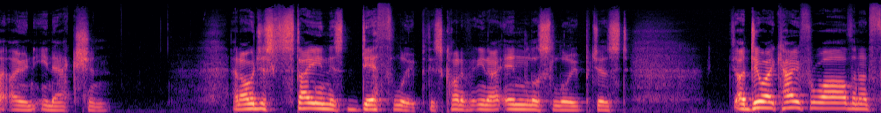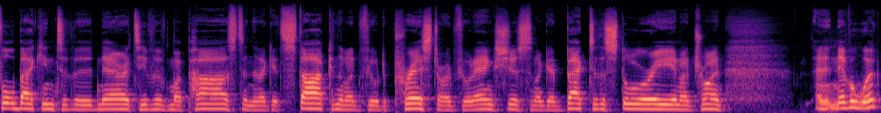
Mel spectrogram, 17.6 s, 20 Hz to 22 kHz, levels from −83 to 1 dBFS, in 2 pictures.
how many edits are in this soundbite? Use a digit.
0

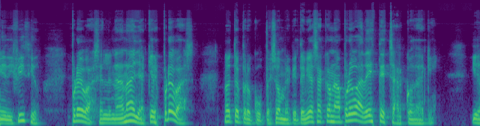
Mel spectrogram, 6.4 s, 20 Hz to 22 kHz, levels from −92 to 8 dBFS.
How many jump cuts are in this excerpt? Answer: 1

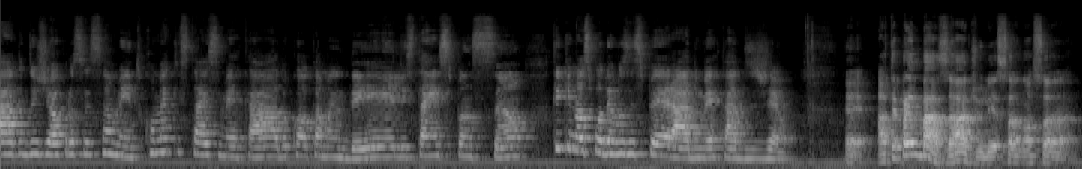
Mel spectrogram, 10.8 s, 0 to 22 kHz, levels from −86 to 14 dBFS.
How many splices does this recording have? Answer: 0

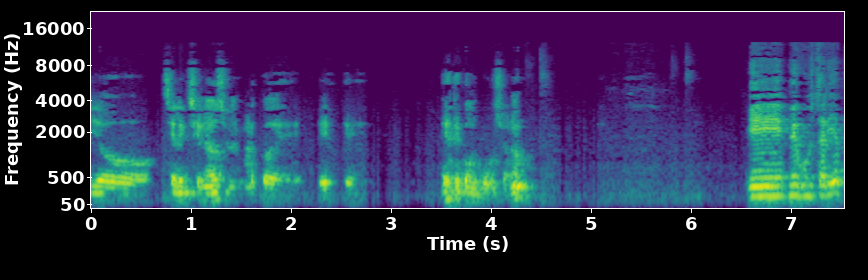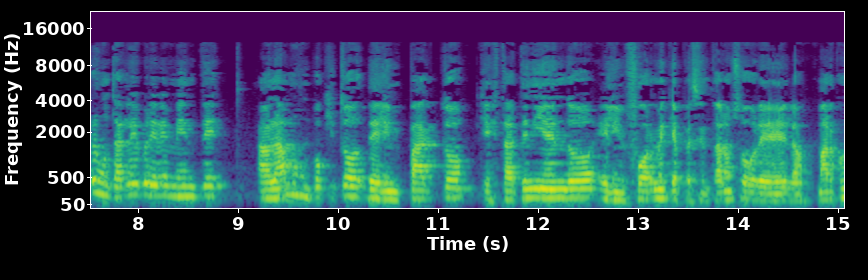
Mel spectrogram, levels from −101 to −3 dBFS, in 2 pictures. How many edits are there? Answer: 1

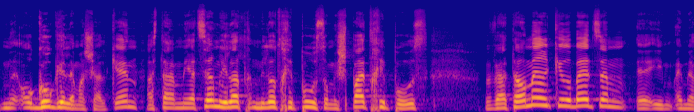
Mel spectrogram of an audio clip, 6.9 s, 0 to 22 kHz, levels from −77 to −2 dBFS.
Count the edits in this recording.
1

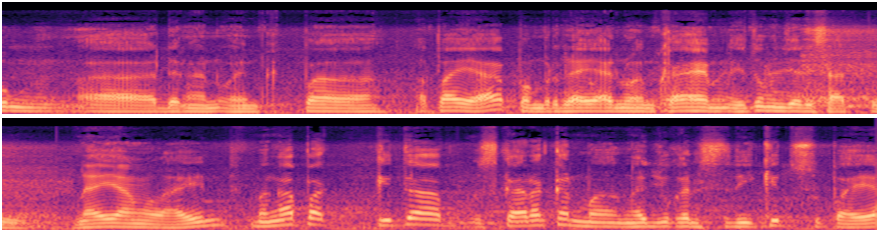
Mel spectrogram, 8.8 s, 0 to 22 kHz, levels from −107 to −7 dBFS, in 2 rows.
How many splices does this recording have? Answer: 1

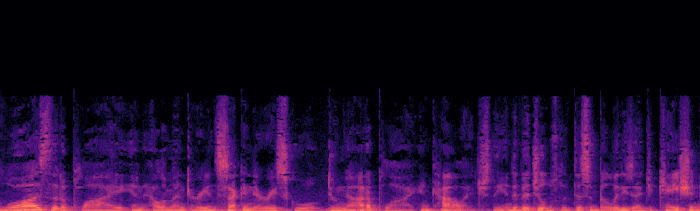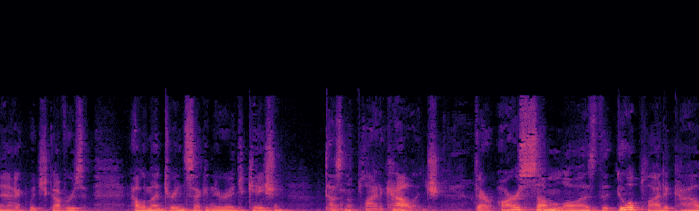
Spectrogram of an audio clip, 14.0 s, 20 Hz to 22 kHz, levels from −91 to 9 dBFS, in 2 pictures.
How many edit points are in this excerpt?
0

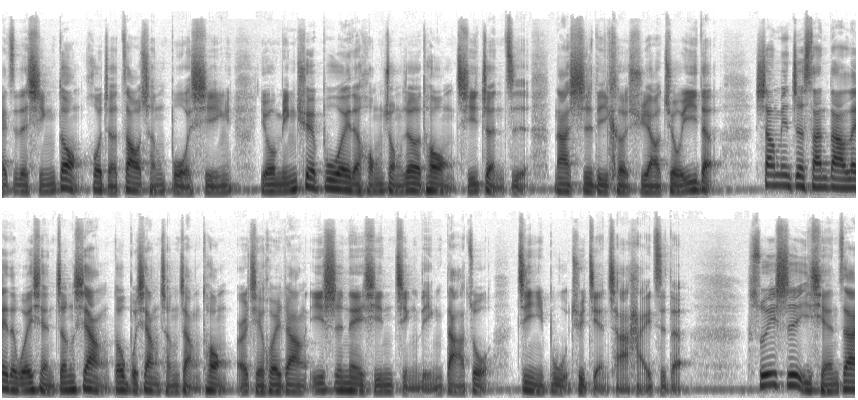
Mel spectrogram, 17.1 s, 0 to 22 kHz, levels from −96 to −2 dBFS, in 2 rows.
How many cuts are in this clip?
0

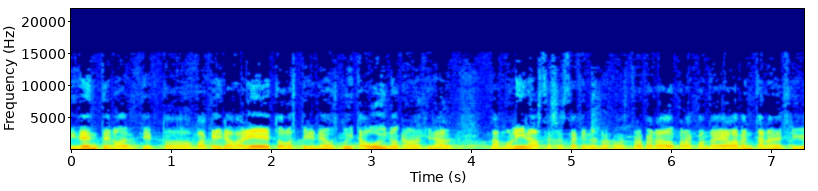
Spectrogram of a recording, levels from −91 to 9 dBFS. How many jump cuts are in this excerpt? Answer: 2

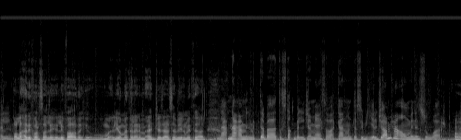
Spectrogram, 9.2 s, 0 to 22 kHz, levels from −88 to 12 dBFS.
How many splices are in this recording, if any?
1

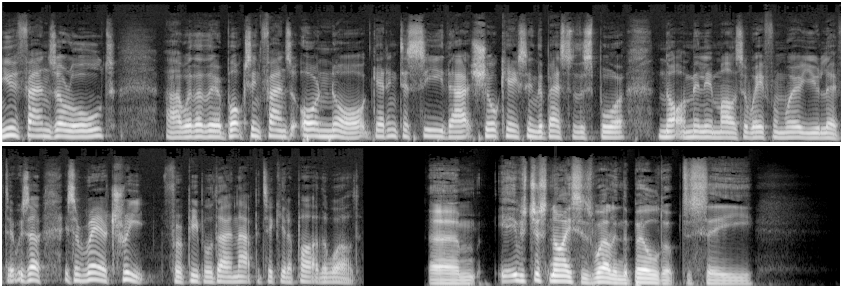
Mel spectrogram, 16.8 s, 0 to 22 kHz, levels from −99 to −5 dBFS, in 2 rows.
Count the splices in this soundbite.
1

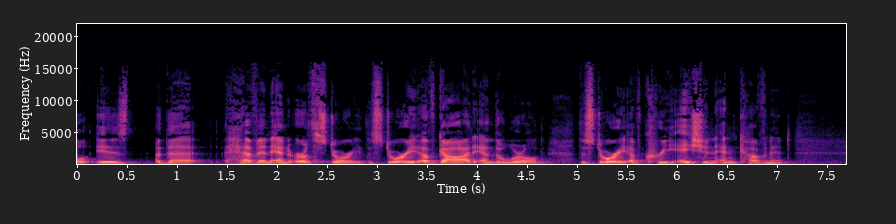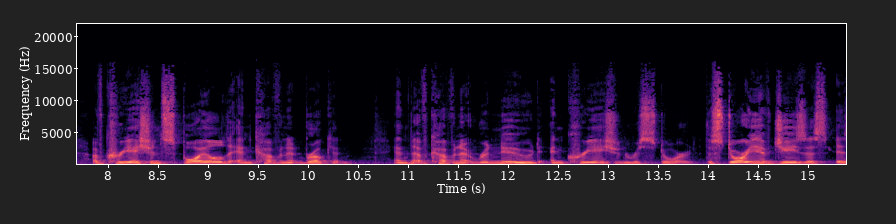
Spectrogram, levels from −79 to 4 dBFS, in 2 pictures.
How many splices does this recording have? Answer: 2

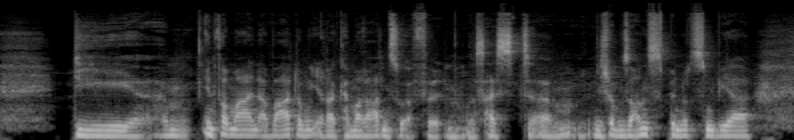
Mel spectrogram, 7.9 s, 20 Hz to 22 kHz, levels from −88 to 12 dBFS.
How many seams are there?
1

